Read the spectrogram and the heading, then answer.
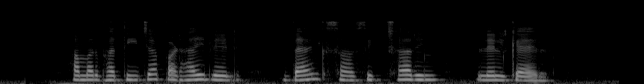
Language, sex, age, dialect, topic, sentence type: Maithili, female, 31-35, Eastern / Thethi, banking, statement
